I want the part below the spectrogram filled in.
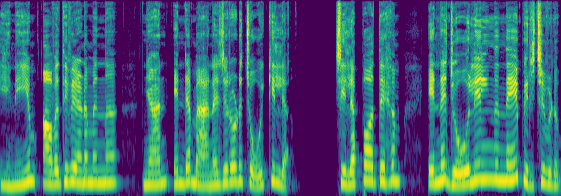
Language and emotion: Malayalam, fearful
